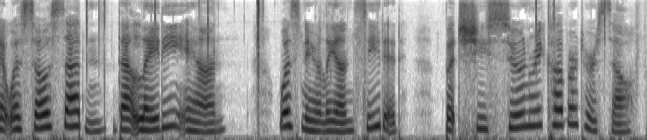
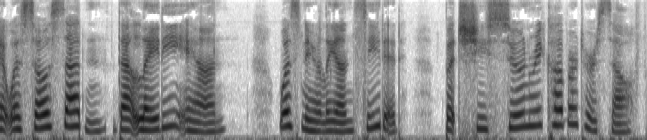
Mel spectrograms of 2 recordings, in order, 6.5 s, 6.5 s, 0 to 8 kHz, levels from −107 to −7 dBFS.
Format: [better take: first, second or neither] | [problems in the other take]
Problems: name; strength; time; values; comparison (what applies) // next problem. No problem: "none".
second | background sound (Crack); 20 dB below the speech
